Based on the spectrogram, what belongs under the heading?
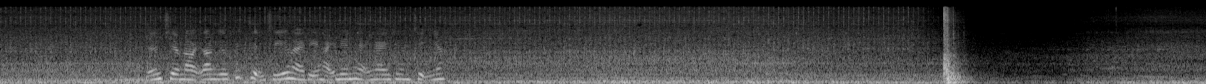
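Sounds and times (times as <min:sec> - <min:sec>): car engine idling: 0:00.0 - 0:12.0
heavy door slam: 0:09.4 - 0:09.8.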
